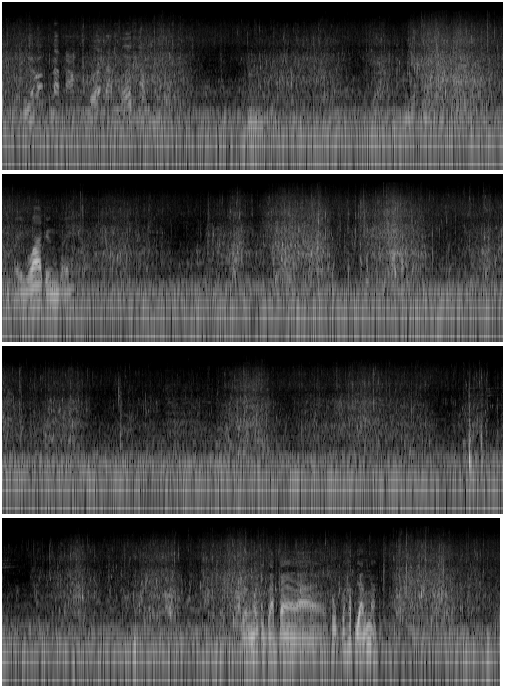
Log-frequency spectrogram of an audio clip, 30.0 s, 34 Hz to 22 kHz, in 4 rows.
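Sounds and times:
steady low hum: 0.0s - 30.0s
water splashing and trickling: 0.0s - 30.0s.

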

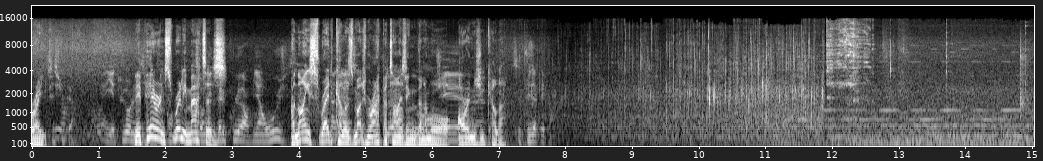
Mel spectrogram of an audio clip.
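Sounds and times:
soft background music: 11.4s - 15.0s
spatula scraping frying pan: 11.9s - 12.8s
spoon clinking in saucepan: 11.9s - 13.0s.

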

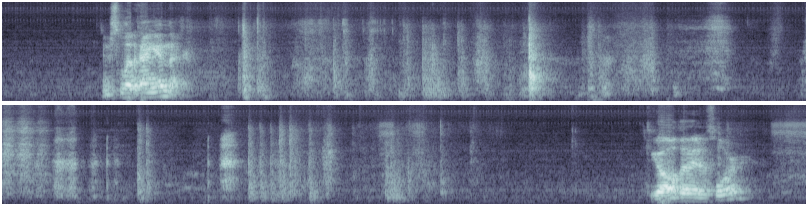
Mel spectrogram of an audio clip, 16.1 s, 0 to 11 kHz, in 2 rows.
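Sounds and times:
breathy rustling: 10.2s - 12.4s.

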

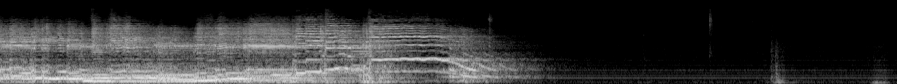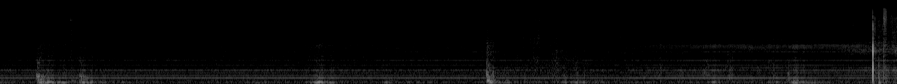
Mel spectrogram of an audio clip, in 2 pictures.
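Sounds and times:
guitar amp mains hum: 0.0s - 17.9s
guitar dull thumps and knocks: 8.7s - 9.9s.

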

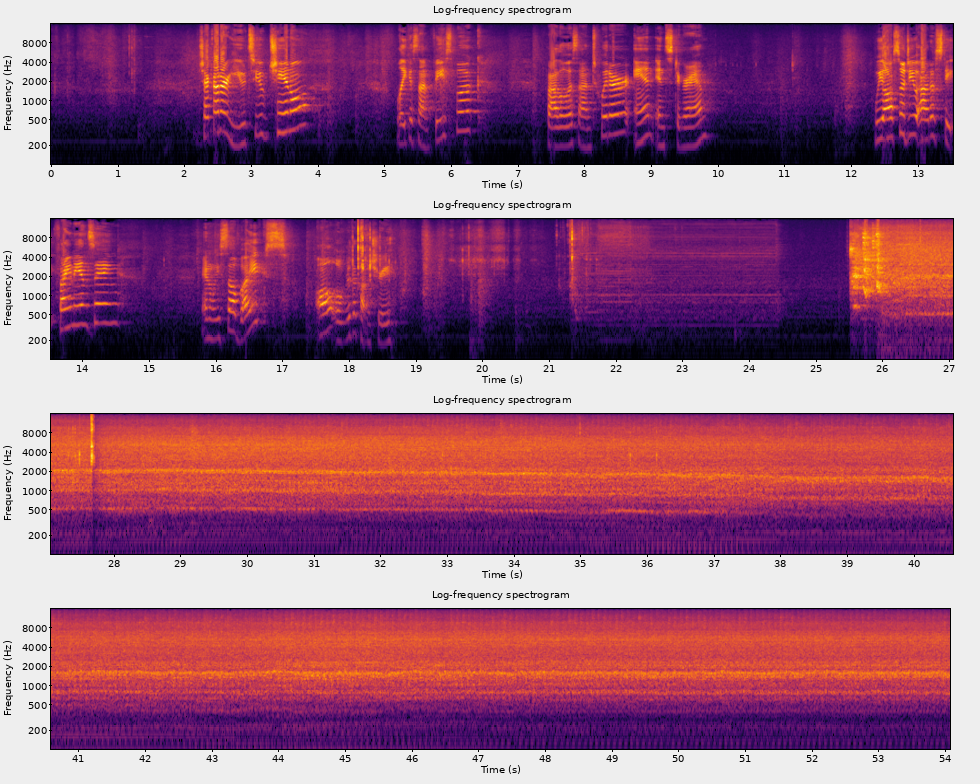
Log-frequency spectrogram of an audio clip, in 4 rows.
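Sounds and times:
motorcycle engine cranking and idling: 25.5s - 54.0s.

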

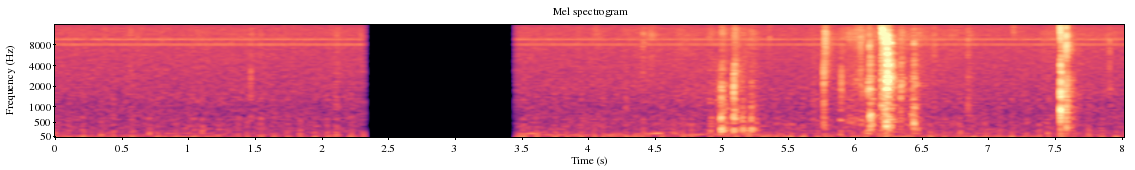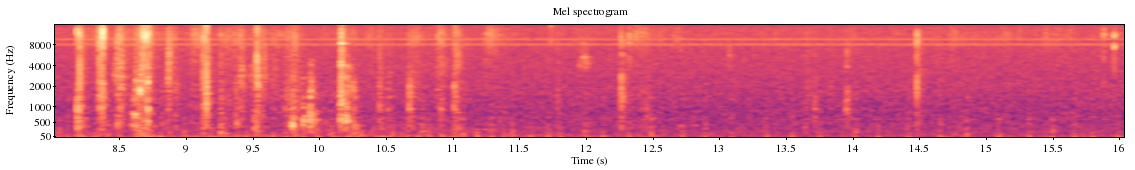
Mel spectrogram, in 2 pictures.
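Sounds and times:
kitten claws scratching fabric: 8.2s - 11.4s.

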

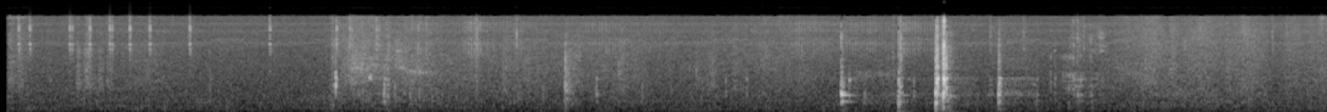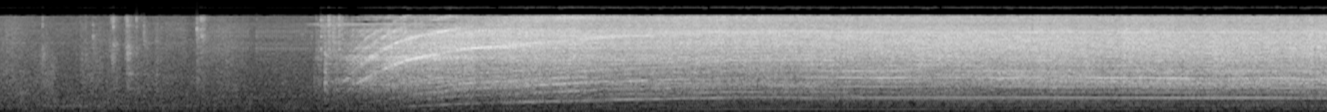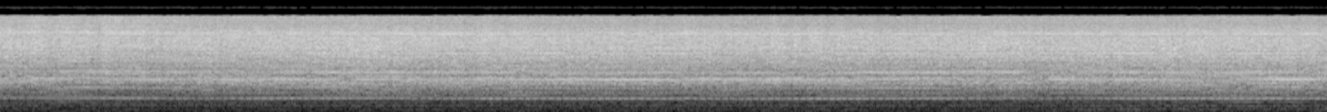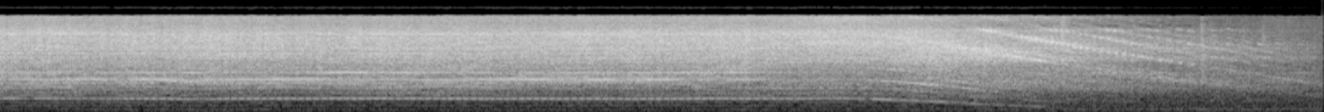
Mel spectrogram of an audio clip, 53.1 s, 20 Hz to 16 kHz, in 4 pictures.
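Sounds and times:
rc helicopter motor whine: 16.4s - 53.0s.

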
